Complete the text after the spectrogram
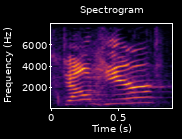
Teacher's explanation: Her voice rises at the end of down here. And that upward inflection is what turns a simple statement into a polite question.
